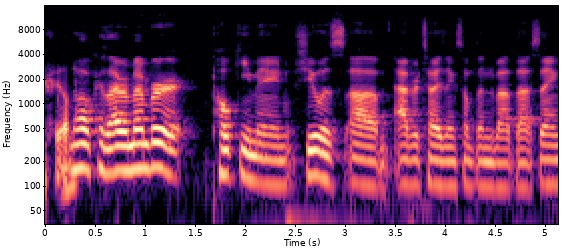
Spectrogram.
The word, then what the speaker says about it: Pokimane: Why'd you say Pokemane? I mean, that's kind of how you actually pronounce it. Like her real name's Imane. Yeah, but I thought it was well, she has an I, Pokimane. Didn't I say that? No, you said Pokemane.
